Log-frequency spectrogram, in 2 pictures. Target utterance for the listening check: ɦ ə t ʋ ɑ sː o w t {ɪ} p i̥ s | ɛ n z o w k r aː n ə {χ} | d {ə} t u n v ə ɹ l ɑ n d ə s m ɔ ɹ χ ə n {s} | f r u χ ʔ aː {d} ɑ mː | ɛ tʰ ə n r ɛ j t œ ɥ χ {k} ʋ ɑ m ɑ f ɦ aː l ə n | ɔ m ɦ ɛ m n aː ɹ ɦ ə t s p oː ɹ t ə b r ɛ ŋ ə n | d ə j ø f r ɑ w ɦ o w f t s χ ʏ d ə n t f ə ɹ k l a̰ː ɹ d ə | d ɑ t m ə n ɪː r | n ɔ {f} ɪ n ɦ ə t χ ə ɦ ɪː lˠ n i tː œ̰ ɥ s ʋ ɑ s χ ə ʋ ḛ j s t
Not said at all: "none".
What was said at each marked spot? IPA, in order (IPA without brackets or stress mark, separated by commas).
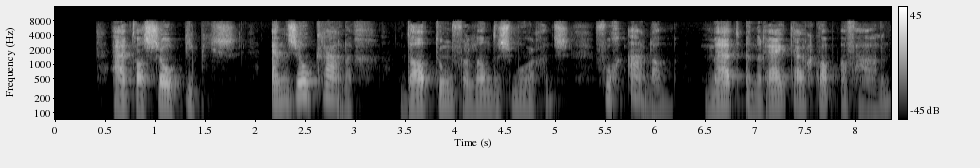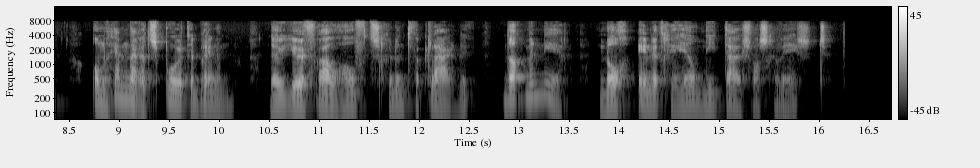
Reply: i, χ, ɑ, s, d, k, χ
